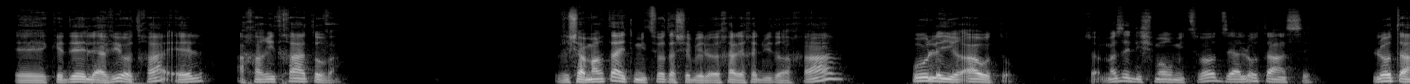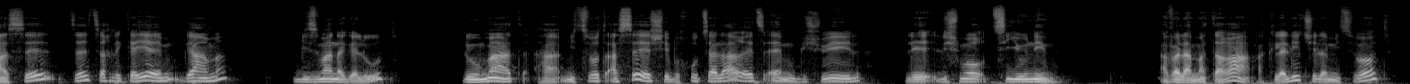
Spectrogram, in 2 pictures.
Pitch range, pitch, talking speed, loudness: 105-145 Hz, 120 Hz, 100 wpm, -25 LUFS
